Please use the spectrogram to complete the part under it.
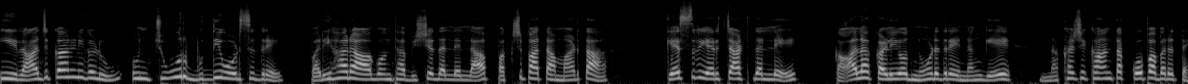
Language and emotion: Kannada, angry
